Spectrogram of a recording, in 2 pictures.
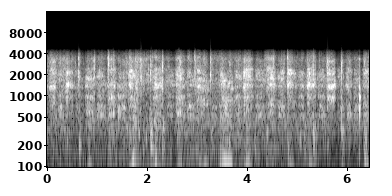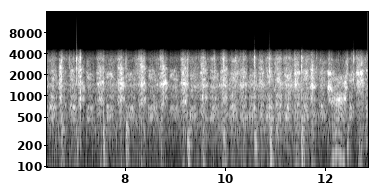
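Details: Twelve-year-old pet dog, still puppyish, playing tug-of-war with his beloved blue toy: a continuous rough, raspy growling that pulses irregularly for the whole stretch, mixed with scuffling and shuffling noises of the tussle.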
